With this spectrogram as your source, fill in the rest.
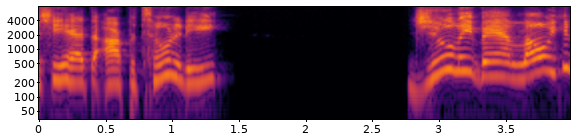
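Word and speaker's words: Vanloo: Julie van L and that's how she says it that's how it's pronounced van L not van Lou Leeman oh n n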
